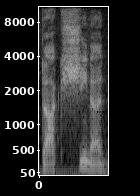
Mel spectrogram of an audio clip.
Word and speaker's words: Dakshina: They're actually Sanskrit prayers set to music, and uh, the album that I'll suggest of, for you of hers is called Dakshina, D-A-K. S H I N A, Dakshina.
